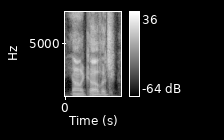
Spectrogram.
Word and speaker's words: Yanukovych: deposed government of victor how do you pronounce that yanukovych by pronouncing that right guys yanukovych i am pronouncing it right as the media widely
